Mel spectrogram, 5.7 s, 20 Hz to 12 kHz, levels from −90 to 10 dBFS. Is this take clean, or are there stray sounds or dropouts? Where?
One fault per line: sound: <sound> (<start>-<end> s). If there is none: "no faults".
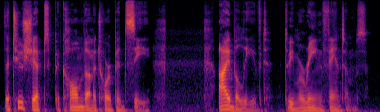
no faults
